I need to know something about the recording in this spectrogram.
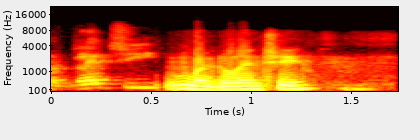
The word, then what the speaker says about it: McGlinchey: But McGinch, how you say his name? McGlinchey.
